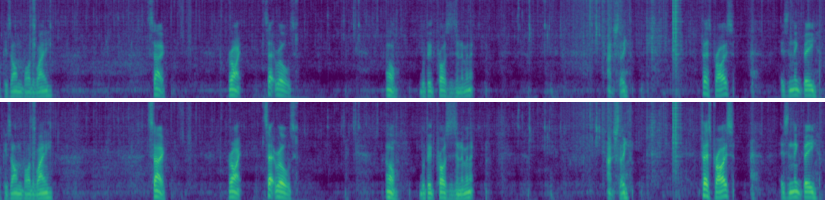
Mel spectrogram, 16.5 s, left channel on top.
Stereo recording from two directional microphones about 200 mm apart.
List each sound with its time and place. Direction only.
0.1 s speech: 20° right (ahead or behind)
3.0 s speech: 45° right (ahead or behind)
4.5 s speech: 20° right (ahead or behind)
5.3 s speech: 50° right (ahead or behind)
7.7 s speech: 35° right (ahead or behind)
12.1 s a sound: 40° right (ahead or behind)
14.0 s speech: 55° right (ahead or behind)
15.6 s speech: 30° right (ahead or behind)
